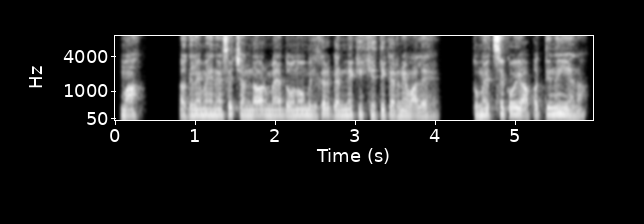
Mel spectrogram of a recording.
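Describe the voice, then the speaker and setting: A man voicing a young village husband, doubtful but supportive and plain-spoken, in an animated story. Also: mid-range voice, a little fast, close to an everyday voice. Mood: earnest.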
